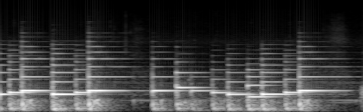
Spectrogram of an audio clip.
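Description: Piano plays the verse melody of a song as single struck notes in a simple stepwise line, each decaying before the next, with a brief pause midway, clear and close, no voices.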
